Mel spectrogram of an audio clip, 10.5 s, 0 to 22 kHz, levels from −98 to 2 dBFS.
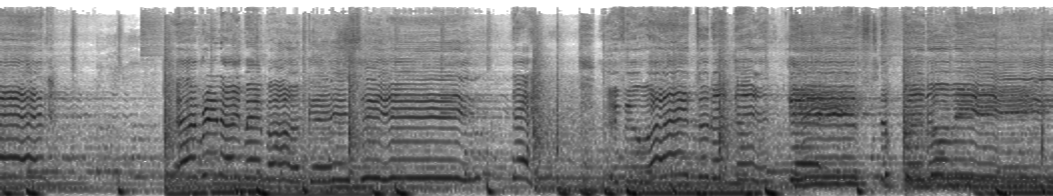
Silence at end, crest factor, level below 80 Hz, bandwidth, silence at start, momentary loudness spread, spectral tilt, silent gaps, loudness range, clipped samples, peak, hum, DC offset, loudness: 0 s; 12 dB; -18 dBFS; 19.5 kHz; 0 s; 10 LU; -4.5 dB/octave; none; 2 LU; under 0.1%; 0 dBFS; none; under 0.1%; -12 LUFS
